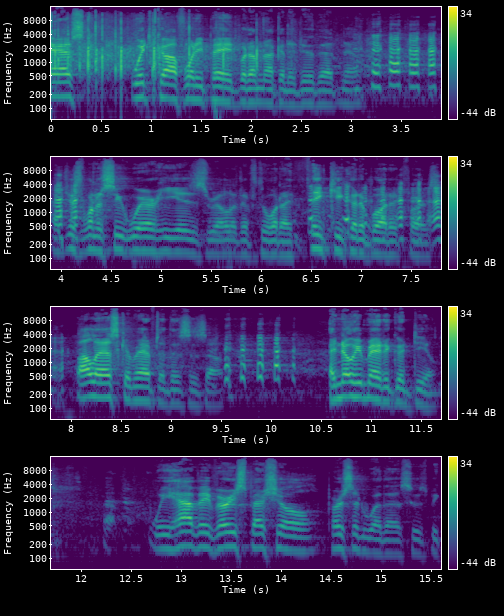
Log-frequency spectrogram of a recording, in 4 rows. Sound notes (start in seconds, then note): 6.4 laughter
